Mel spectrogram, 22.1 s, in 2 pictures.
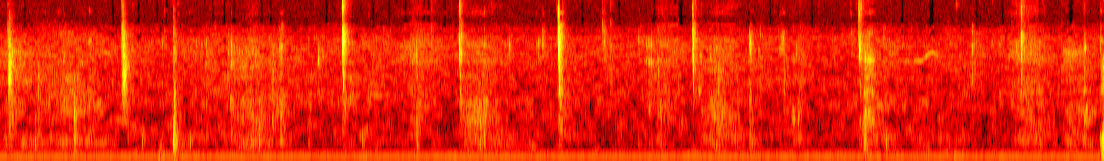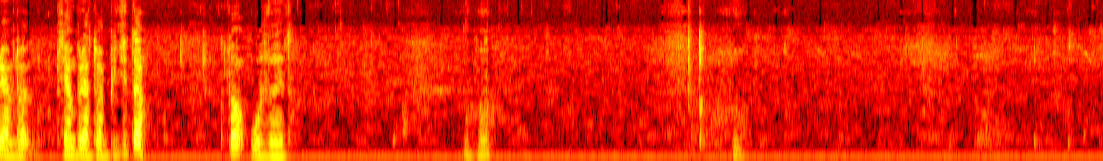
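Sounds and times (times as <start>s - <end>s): person chewing food: 0.0s - 11.0s
steady low hum: 0.0s - 22.0s.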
